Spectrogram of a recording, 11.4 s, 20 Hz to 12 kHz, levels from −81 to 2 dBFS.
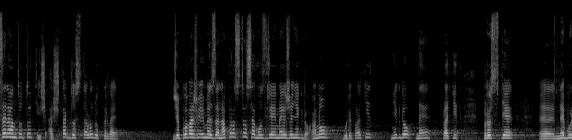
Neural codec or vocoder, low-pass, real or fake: codec, 44.1 kHz, 7.8 kbps, Pupu-Codec; 10.8 kHz; fake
